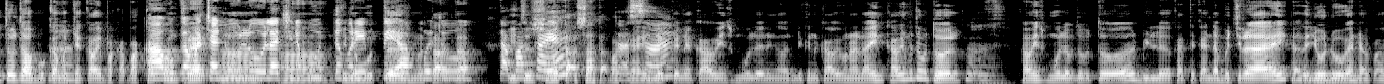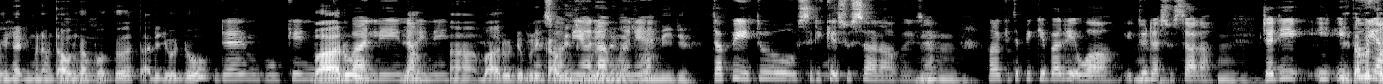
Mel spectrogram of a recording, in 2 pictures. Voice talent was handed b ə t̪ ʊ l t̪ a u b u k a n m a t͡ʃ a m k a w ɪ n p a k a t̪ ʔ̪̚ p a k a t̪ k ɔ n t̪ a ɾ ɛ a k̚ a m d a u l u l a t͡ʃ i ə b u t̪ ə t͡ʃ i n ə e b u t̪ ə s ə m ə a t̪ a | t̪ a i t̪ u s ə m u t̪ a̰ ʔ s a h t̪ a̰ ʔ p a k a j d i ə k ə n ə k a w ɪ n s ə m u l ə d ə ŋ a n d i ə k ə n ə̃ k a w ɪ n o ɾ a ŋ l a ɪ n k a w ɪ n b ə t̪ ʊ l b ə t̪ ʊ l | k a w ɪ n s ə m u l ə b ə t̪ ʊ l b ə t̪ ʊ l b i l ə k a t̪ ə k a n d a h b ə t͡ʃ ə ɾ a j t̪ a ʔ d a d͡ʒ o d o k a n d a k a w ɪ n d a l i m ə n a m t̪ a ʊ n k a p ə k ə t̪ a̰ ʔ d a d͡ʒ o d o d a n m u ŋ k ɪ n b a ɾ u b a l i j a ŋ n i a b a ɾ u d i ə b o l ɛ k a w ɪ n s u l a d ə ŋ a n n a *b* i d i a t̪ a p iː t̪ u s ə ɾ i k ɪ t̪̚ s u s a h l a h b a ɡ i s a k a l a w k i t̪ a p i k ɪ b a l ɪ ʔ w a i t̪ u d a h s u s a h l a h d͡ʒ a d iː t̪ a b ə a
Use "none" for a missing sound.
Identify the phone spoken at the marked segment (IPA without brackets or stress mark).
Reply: m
